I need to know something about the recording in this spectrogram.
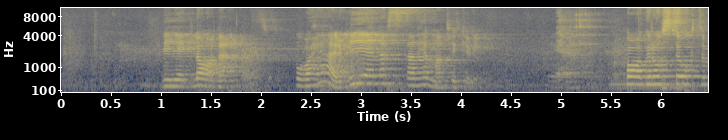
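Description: A woman sings through a microphone in a large hall.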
